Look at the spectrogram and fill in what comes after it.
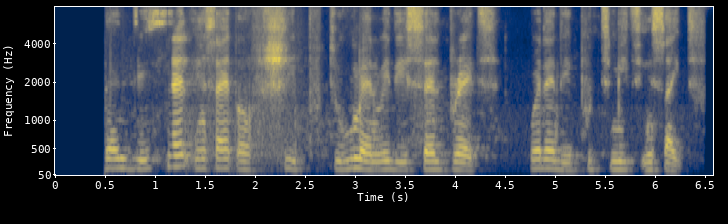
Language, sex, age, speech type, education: Nigerian Pidgin, male, 30-45, spontaneous, tertiary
